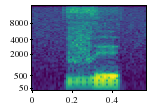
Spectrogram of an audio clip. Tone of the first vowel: low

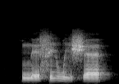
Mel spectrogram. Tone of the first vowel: low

